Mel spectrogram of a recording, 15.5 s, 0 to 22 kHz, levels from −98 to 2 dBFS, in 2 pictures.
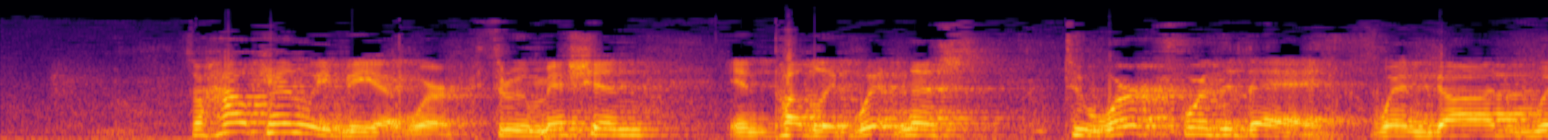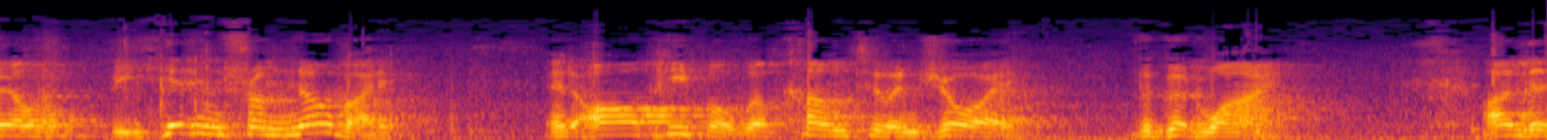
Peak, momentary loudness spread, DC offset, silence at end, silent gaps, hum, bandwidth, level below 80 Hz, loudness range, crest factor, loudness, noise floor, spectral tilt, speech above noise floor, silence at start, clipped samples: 0 dBFS; 10 LU; under 0.1%; 0 s; none; none; 11 kHz; -42 dBFS; 2 LU; 14 dB; -14 LUFS; -38 dBFS; -7 dB/octave; 25 dB; 0.45 s; under 0.1%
